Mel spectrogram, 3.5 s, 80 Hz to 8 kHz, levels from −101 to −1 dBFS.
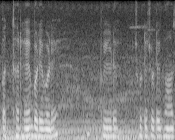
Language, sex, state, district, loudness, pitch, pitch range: Hindi, female, Jharkhand, Sahebganj, -17 LUFS, 160 Hz, 130-165 Hz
